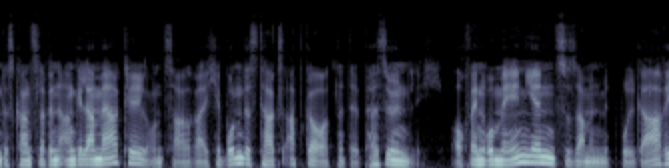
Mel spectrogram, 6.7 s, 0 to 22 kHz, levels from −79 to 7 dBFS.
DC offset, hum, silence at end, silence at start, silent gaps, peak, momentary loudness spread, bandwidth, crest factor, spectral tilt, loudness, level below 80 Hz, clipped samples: under 0.1%; none; 0 s; 0 s; none; -4 dBFS; 12 LU; 12.5 kHz; 16 dB; -7 dB/octave; -22 LUFS; -50 dBFS; under 0.1%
